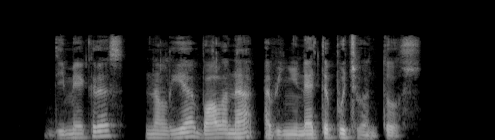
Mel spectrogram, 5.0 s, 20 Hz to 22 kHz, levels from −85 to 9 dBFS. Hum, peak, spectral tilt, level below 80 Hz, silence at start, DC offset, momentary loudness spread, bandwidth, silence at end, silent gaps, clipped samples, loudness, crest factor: none; -6 dBFS; -4.5 dB/octave; -54 dBFS; 0.5 s; under 0.1%; 10 LU; 8.2 kHz; 0.75 s; 1.33-1.45 s; under 0.1%; -26 LUFS; 20 dB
